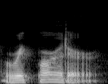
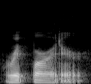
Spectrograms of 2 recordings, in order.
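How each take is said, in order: First: The middle T sounds like a quick tapped R. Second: The middle T sounds like a quick tapped R.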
